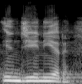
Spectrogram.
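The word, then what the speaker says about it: engineer: गया एन, जी आई, देखिए ई एन से एन, जी आई से हो गया दोस्तों जी, एन से हो गया नौ, इस डबल ई का उच्चारण ईया, आर से हो गया र, लिखा है इंजीनियर।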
